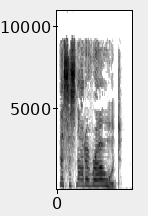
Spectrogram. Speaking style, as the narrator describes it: he hears Erica yelling

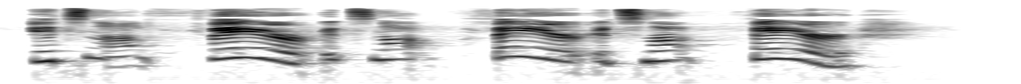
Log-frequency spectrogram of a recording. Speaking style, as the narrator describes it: in his tiny, broken voice for a day straight

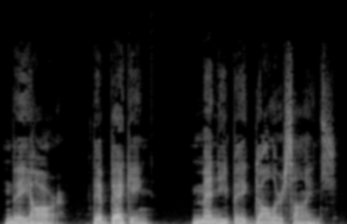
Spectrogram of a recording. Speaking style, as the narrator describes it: Hayden says flatly

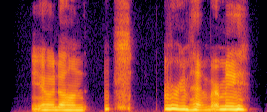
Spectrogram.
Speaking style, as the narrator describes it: The demon emperor gasps through sobs

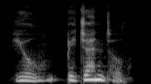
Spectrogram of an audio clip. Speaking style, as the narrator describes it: Harry whispered

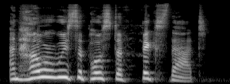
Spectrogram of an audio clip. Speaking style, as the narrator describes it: Derek roars right in his face

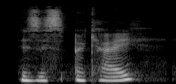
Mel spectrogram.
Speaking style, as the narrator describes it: he murmurs

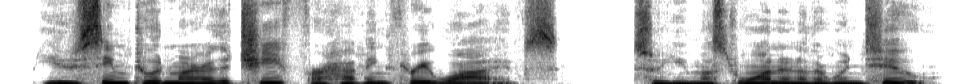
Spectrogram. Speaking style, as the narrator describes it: she says

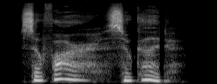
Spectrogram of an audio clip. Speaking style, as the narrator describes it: she whispers

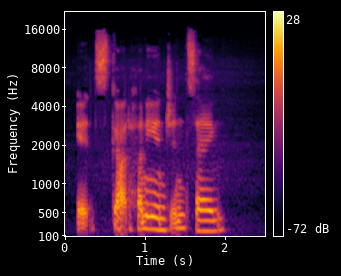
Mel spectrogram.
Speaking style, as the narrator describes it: Toya says faintly

